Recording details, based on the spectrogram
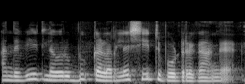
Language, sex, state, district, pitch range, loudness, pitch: Tamil, female, Tamil Nadu, Kanyakumari, 175-225 Hz, -16 LUFS, 195 Hz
